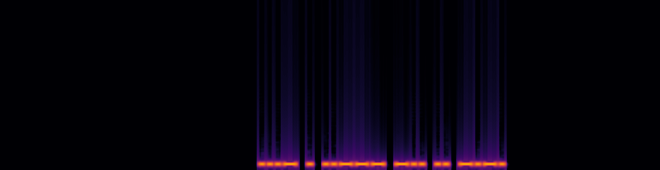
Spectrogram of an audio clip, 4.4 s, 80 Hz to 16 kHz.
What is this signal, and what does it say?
Morse code, heard as a keyed tone, about 45 wpm, 700 Hz. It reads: VE2DIC
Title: DXCC-100 Call Signs - 6 Characters - 45wpm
